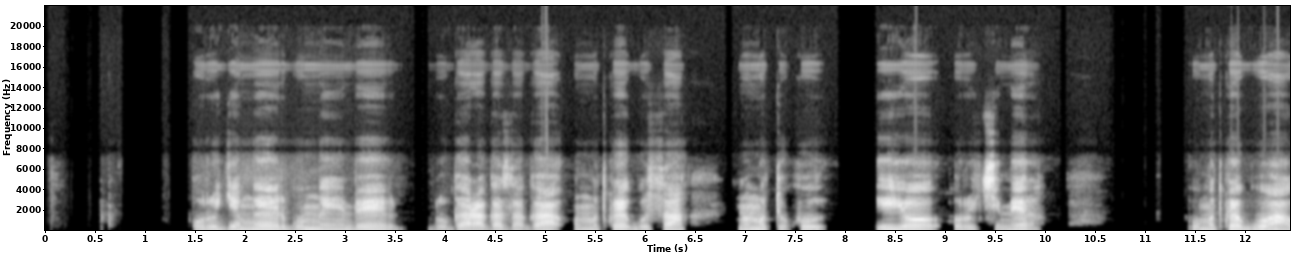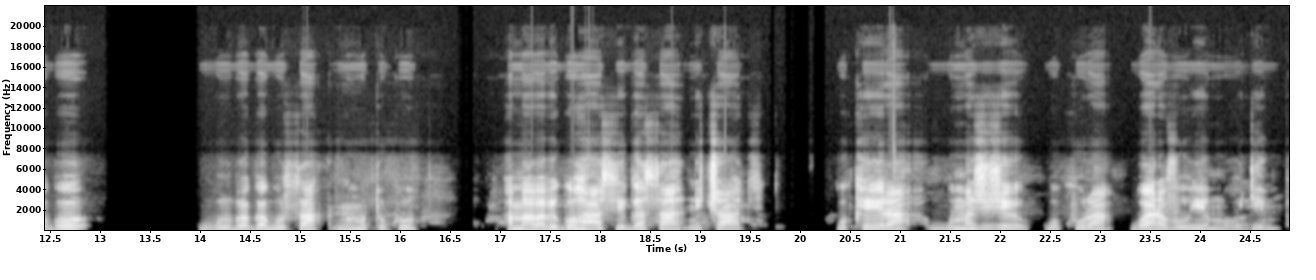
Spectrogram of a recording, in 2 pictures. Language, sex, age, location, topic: Kinyarwanda, female, 50+, Musanze, agriculture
